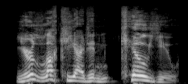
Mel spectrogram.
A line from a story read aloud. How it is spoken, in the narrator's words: I shouted at him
